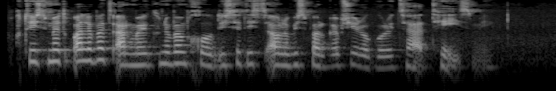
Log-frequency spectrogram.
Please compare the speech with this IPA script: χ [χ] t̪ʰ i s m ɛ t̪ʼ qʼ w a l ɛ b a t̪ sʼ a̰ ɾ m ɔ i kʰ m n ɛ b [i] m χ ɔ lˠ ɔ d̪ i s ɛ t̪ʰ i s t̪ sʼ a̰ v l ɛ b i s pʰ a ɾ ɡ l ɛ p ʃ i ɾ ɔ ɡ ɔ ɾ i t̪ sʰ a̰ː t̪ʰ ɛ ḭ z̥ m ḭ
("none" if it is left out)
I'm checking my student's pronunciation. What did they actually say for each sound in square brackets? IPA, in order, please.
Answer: χ, a

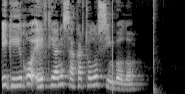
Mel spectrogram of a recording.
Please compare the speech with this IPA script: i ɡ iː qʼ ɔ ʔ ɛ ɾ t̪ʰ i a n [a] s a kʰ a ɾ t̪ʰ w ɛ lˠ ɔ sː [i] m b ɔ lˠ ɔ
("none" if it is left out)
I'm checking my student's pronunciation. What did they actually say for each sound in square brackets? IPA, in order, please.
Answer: i, i

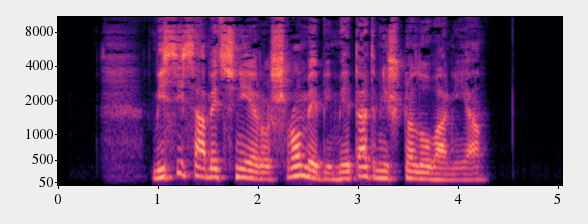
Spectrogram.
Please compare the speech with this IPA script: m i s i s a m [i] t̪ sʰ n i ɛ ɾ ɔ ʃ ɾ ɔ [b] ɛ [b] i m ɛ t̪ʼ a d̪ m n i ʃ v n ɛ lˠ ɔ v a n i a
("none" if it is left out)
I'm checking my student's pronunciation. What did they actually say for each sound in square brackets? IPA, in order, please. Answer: ɛ, m, b

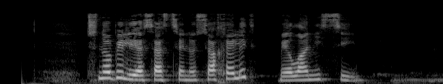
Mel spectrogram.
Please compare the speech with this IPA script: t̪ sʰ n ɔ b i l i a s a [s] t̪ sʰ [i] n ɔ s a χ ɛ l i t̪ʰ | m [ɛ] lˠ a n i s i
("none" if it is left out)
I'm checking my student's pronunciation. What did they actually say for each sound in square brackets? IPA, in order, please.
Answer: s, ɛ, ɛ

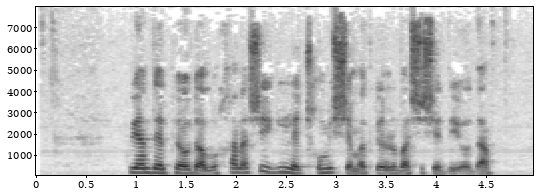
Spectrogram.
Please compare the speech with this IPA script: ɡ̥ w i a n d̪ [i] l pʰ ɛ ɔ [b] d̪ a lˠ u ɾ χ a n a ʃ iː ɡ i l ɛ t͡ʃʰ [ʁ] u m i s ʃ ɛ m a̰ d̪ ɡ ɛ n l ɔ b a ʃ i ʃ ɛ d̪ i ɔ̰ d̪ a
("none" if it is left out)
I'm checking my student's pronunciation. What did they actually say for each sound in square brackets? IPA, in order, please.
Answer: ɛ, none, χ

